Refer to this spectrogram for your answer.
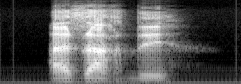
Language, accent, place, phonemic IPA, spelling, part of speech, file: French, France, Lyon, /a.zaʁ.de/, hasarder, verb, LL-Q150 (fra)-hasarder.wav
- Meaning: to hazard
